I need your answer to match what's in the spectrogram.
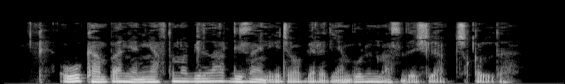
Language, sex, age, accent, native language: Uzbek, male, 19-29, Namangan, Uzbek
